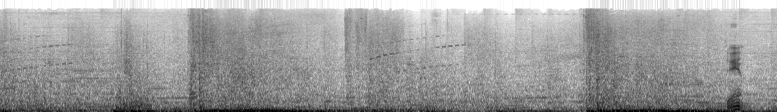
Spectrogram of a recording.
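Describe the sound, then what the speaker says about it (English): A Siva tank blows up in Destiny: Rise of Iron. Two heavy, rumbling booms come about five seconds apart, each rolling out into a low roar over busy game combat noise. "The Siva tank got destroyed by this."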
